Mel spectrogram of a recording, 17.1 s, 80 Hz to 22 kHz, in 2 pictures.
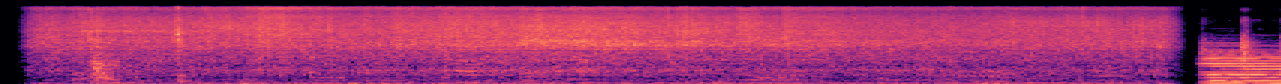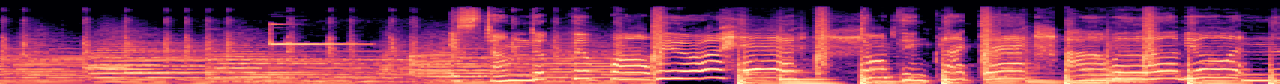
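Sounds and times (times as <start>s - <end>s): steaks sizzling on grill pan: 0.1s - 7.9s
music with bell-like tones: 10.3s - 11.3s.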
